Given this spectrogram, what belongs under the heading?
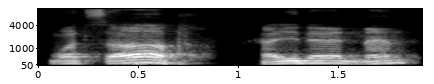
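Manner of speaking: greeting with a hint of London or Jamaican accent; slight unplaced accent. Real, not acted. Co-host greeting the host, slight stray accent. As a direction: say hello with a faint foreign lilt, London or Jamaican. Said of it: "Jamaican accent in there, bro? Like some London?".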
